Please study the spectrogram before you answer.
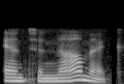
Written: antinomic

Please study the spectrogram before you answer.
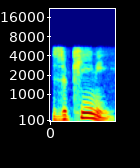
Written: zucchini

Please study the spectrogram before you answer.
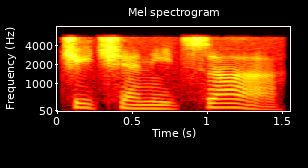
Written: Chichen Itza

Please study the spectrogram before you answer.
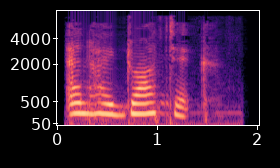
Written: anhidrotic

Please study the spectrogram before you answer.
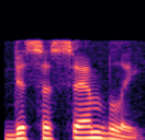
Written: disassembly

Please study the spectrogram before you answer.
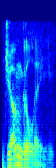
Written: jungly

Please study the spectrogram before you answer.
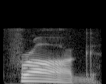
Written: frog

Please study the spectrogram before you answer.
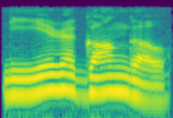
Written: Nyiragongo

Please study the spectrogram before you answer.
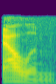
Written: Allen

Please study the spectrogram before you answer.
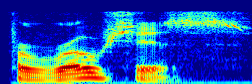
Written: ferocious

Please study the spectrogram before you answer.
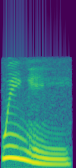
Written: wingy

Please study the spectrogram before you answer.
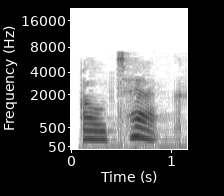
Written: outtech

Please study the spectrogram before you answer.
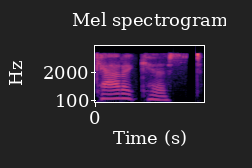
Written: catechist

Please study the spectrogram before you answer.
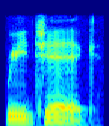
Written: rejig

